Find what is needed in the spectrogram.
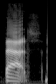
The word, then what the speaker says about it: Bach: Bach. Actually, it's Batch. It's pronounced Batch.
